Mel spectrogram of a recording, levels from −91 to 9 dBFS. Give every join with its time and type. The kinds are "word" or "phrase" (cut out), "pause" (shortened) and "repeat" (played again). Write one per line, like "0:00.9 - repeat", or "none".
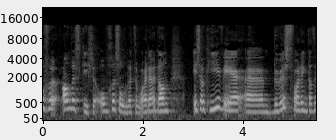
none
